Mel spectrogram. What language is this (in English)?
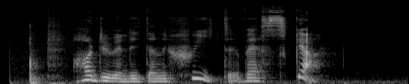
Swedish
